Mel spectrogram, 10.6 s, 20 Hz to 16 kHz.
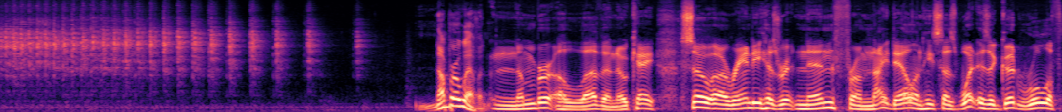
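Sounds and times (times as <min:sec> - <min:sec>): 
spun prize wheel ticking: 0:00.0 - 0:03.7
speech: 0:04.2 - 0:10.6.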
